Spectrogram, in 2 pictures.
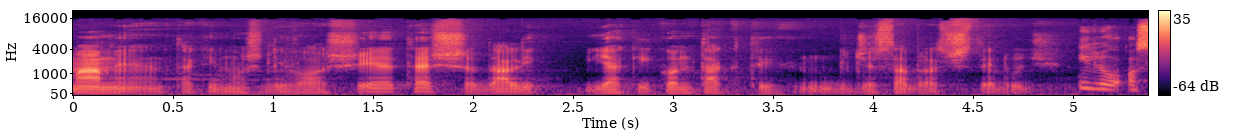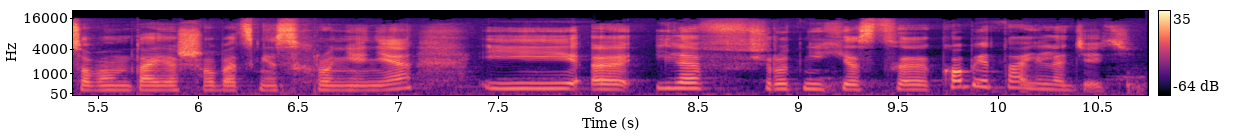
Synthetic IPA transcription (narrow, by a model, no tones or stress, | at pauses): mamɘ̰t̪akʲimɔʐlʲivɔ̰ɕt͡ɕiɛt̪ʰɛʂɛd̪a̰lʲi | jakʲikɔnt̪akt̪ɘɡd͡ʑɛza̰bɾa̰t͡ɕːɛ̥t̪ɛ̰lud͡ʑiiluʔɔsɔbɔmd̪ajɛʂɔbɛt̪sɲɛsxɾɔɲeɲɛʔi | ilɛfɕɾud̪ɲixjɛst̪kɔbʲjɛt̪ailɛd͡ʑet͡ɕi̥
